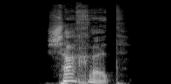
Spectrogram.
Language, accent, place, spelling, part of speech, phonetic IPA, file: German, Germany, Berlin, schachret, verb, [ˈʃaxʁət], De-schachret.ogg
- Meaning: second-person plural subjunctive I of schachern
